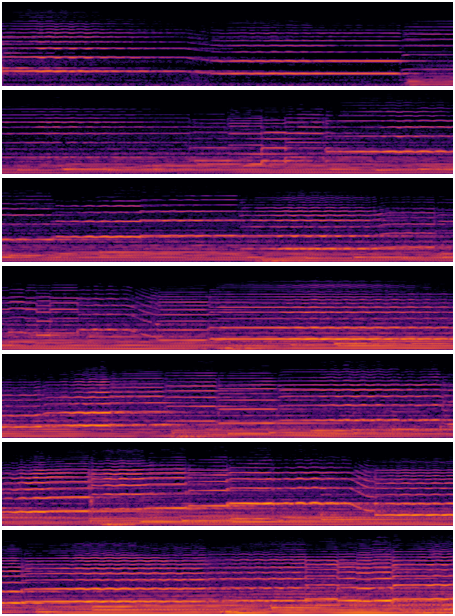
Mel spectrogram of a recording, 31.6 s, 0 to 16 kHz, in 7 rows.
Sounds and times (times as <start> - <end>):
String section: 0.0 - 31.5.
